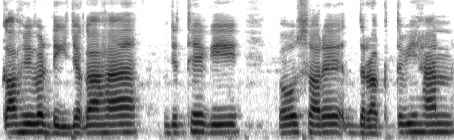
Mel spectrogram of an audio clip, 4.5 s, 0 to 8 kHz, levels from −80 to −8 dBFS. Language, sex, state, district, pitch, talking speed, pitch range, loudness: Punjabi, male, Punjab, Kapurthala, 170 Hz, 145 wpm, 165-175 Hz, -16 LUFS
